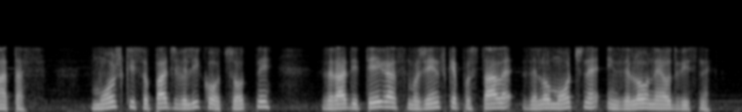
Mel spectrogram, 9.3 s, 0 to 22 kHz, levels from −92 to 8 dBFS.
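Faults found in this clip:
No faults heard; G.711 telephone path sounds as expected.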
